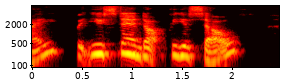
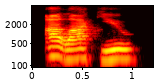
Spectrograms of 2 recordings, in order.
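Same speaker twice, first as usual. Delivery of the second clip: badly faked New York doorman; attempted New Yorker voice; bad New York accent; 4 dB louder than usual. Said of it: "really bad New York accent".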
